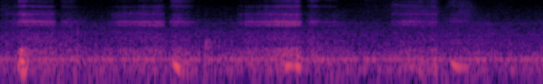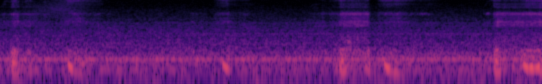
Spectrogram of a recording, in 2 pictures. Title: Dachshund Beagle Puppy Snoring Loudly - Most Adorable and Cutest thing Ever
